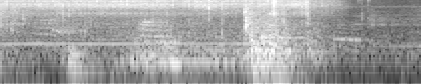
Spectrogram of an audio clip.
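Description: Handling noise of party plates and packets being moved about, with a louder scrape about a second and a half in. A faint voice sits underneath.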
